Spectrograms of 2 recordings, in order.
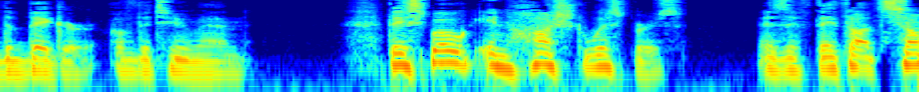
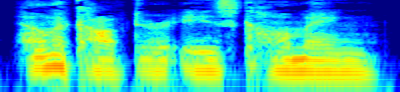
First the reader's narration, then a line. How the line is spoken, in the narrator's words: responded the other man in a soothing voice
